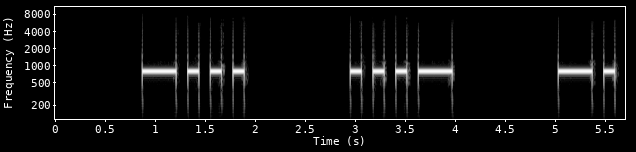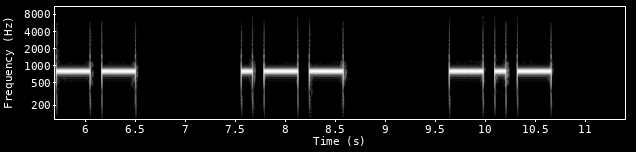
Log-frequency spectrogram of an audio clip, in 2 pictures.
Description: Morse code, heard as a keyed tone, about 10 wpm, spaced as for 6 wpm, 800 Hz. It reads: BVYWK
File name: LEZIONI / 9 2867 ws 10wpm 4215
